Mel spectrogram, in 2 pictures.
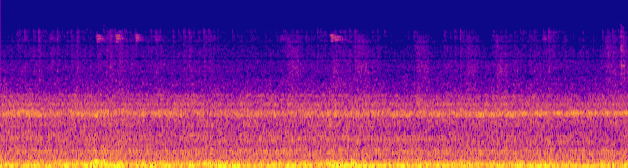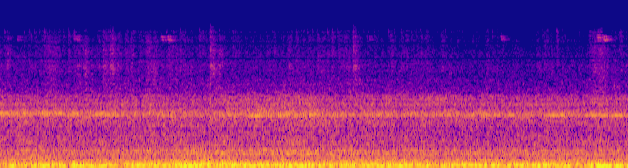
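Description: Amtrak Northeast Regional passenger coach riding at speed, heard from inside the car: a steady low rumble of the wheels on the rails with a thin, steady whine above it and faint scattered ticks.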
